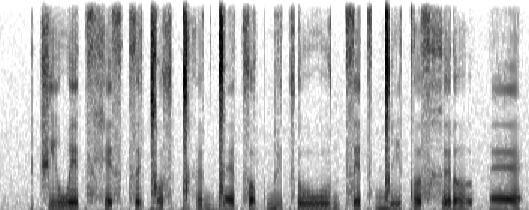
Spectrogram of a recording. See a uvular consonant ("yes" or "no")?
no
